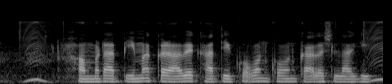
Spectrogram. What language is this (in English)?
Bhojpuri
